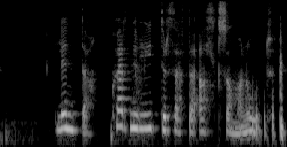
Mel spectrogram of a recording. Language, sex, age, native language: Icelandic, female, 30-39, Icelandic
